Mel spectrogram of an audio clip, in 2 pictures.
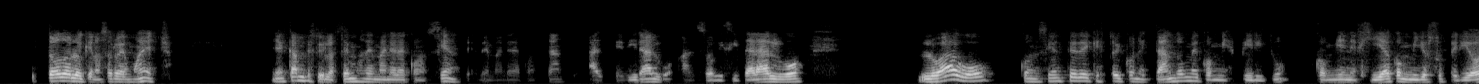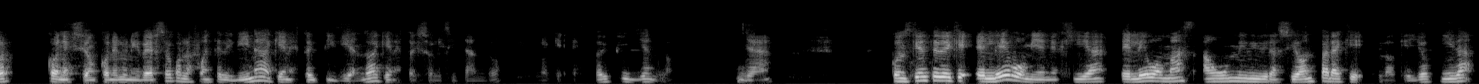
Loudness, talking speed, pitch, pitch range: -21 LUFS, 160 wpm, 130 Hz, 115-155 Hz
